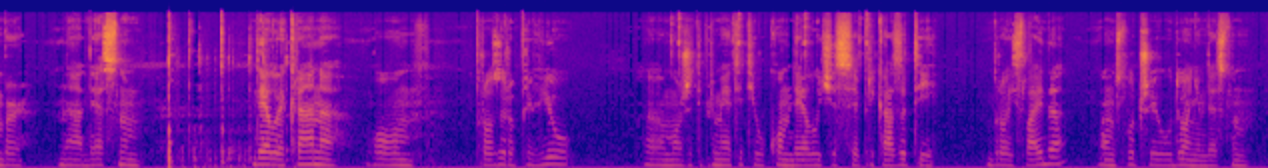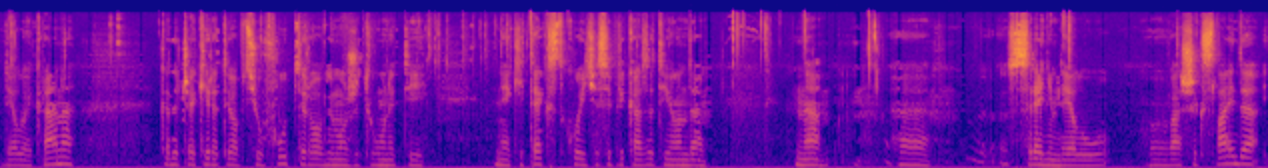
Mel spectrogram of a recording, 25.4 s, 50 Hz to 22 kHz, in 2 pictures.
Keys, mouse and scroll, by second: 6.7 click, 13.8 click, 16.1-18.7 typing.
